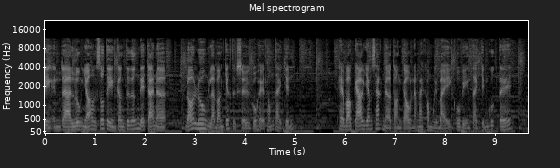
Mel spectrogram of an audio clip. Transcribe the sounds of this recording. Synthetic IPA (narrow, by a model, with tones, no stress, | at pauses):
i˨˩ənʔi˧ŋ̟zaː˧lu˧ənɲɔ˧˩həː˧nso˨˦t̪i˨˩ənkə˨˩nt̪ɨ˨˦əŋʔɨ˨˦ŋɗe˧˩t͡ɕa̰ː˧˩jnə̰ː˧˨ | ɗɔ˨˦lu˧ənlaː˨˩ɓaː˧˩nt͡ɕə˦˥t̚t̪ɨ˨˩k̚sɨ̰˧˨ku˧˩əɦḛ˧˨t̪ʰə˨˦wŋ͡mt̪aː˨˩jt͡ɕï˨˦ŋ̟ | t̪ʰɛ˧wɓaː˨˦wkaː˨˦wzaː˨˦msaː˦˥t̚nə̰ː˧˨t̪waː˨˩nkə˨˩wna˧mhaː˧jxə˧wŋ͡mmɨ˨˩əjɓə˧˩jku˧˩əvḭ˧˨nt̪aː˨˩jt͡ɕï˨˦ŋ̟ku˦˥ək̚t̪e˨˦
